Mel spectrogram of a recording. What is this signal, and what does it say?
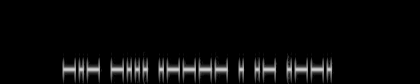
Morse code, heard as a keyed tone, about 27 wpm, 700 Hz. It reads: KB1EAP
